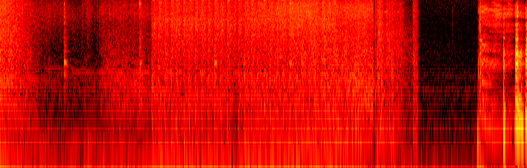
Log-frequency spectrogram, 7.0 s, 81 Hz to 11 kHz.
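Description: Gunfire in the video game Borderlands 2, a quiet run of rapid automatic shots rattling on for several seconds, then a brief gap before a louder burst at the end.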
